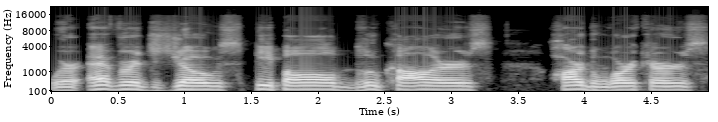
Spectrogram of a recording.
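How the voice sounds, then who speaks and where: Very slowly and in a flat monotone, a man talks with a dark, mellow tone at medium pitch. The sound is dry and close, with no echo. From Quebec. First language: French. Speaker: podcast host. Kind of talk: podcast monologue. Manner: halting, many fillers and restarts.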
